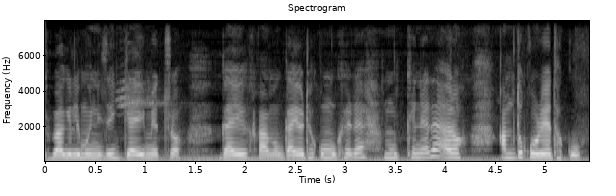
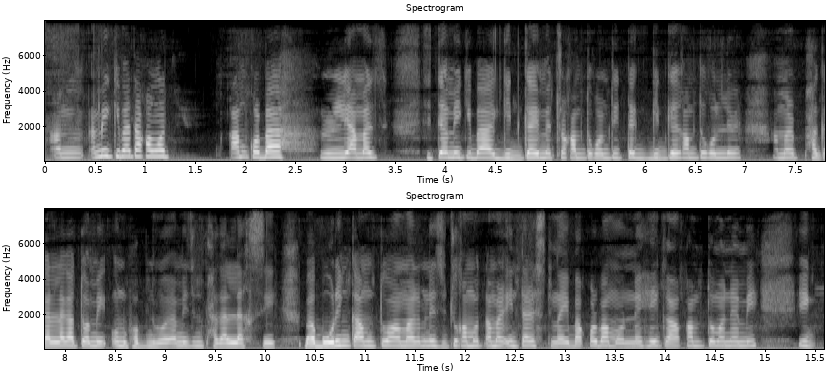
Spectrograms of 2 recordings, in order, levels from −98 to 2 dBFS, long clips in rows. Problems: constant background noise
